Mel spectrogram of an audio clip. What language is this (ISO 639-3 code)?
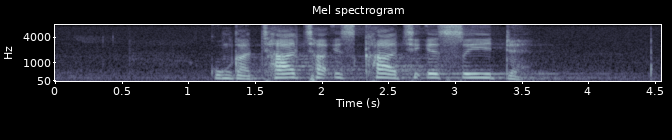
zul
